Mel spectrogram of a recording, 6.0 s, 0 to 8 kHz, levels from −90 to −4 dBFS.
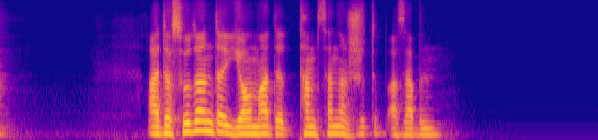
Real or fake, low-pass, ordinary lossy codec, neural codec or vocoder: fake; none; none; codec, 16 kHz, about 1 kbps, DyCAST, with the encoder's durations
